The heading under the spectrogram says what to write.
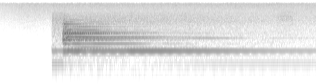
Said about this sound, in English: However, Dr. Weissman woke up to his clock loudly chiming once, and the room went deadly silent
